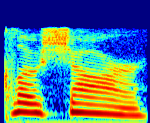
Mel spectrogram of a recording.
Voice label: "clochard", English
